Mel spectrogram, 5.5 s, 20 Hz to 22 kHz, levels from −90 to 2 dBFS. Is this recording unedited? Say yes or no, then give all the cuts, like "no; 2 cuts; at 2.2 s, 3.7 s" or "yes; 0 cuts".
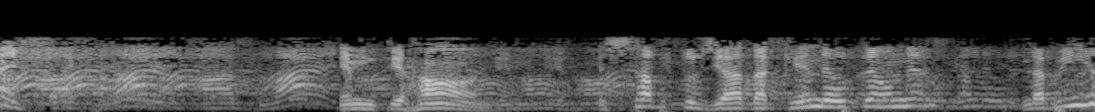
yes; 0 cuts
